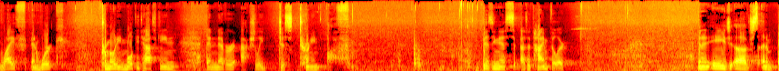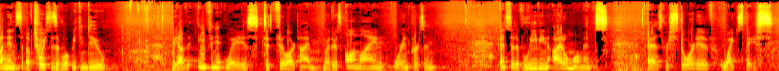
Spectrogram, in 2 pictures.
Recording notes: This message was recorded on January 15, 2023, at View Ridge Middle School in Ridgefield, Wa.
